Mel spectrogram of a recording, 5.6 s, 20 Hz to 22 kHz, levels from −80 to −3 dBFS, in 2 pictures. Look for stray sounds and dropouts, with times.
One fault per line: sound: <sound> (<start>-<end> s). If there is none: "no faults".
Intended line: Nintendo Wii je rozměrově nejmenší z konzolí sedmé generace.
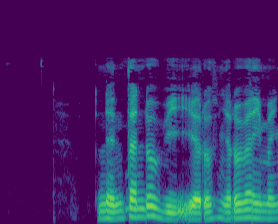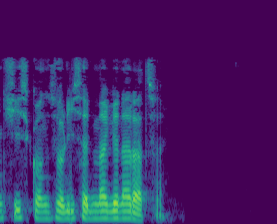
no faults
